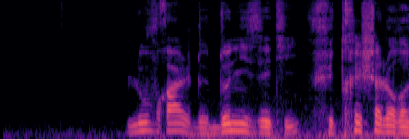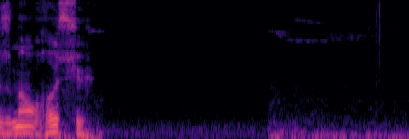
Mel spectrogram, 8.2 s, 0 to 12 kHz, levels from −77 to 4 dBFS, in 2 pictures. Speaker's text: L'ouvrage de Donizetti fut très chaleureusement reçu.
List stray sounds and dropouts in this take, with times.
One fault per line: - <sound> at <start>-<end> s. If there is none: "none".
none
